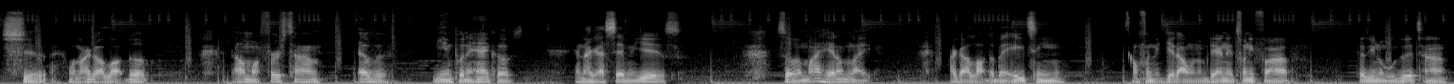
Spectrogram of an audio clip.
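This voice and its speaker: Laid-back young man, flat and low. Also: normal speed, pauses often, soft background music. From Miami, Florida. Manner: laid-back street slang, lots of "you feel me". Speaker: rapper, interview guest. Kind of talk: casual interview.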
